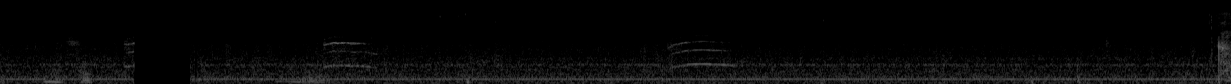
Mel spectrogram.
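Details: Male shelter-adopted house cat whining at the door to be let out after play stopped: two short arched meows, first near three seconds, second near seven, over a steady electrical hum, with one brief gap in sound.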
